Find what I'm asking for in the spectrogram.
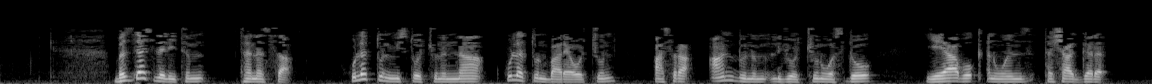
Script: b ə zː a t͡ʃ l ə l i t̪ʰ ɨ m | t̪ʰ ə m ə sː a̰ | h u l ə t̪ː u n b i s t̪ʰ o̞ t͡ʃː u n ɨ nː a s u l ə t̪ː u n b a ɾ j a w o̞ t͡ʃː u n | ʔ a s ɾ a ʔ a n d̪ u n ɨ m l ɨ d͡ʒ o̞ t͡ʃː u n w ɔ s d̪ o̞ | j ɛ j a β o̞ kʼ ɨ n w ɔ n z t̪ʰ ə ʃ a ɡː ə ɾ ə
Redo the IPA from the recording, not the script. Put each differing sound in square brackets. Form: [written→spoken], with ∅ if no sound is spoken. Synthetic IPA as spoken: b ə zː a t͡ʃ l ə l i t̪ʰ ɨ m | t̪ʰ ə [m→n] ə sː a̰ | h u l ə t̪ː u n [b→m] i s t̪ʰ o̞ t͡ʃː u n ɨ nː a [s→h] u l ə t̪ː u n b a ɾ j a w o̞ t͡ʃː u n | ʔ a s ɾ a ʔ a n d̪ u n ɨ m l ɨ d͡ʒ o̞ t͡ʃː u n w ɔ s d̪ o̞ | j ɛ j a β o̞ kʼ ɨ n w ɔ n z t̪ʰ ə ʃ a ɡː ə ɾ ə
